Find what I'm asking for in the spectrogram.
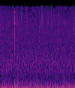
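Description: rain falling

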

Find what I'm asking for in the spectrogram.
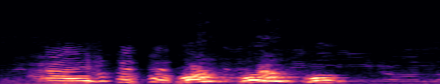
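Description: dogs barking

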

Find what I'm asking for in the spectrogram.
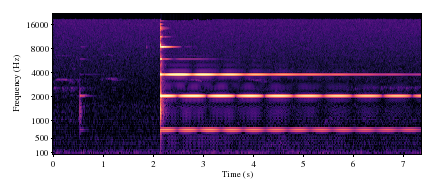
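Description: meditation bell ringing

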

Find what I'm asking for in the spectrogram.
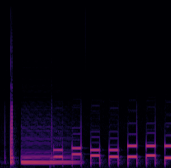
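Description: telephone dialing tones

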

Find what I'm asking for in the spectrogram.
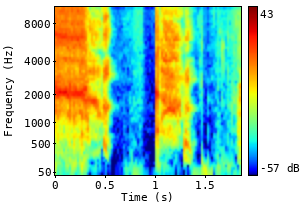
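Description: coughing

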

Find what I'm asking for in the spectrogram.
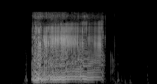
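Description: loud fart

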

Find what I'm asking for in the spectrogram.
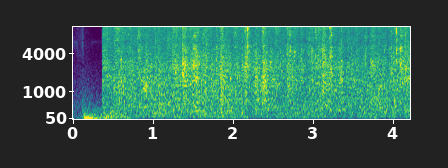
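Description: hailstorm

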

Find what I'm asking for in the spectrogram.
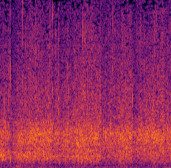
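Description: audience applause and cheering

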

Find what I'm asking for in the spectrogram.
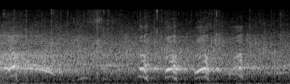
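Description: applause

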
